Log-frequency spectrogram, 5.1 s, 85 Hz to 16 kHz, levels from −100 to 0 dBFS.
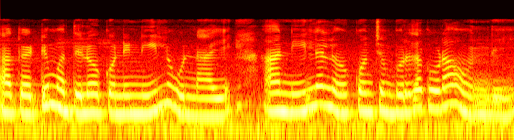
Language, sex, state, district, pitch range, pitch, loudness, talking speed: Telugu, female, Andhra Pradesh, Krishna, 225-260 Hz, 235 Hz, -13 LUFS, 150 wpm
